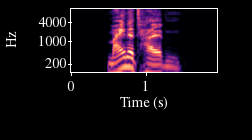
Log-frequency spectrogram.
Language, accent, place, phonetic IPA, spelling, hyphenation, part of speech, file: German, Germany, Berlin, [ˈmaɪ̯nətˌhalbn̩], meinethalben, mei‧net‧hal‧ben, adverb, De-meinethalben.ogg
- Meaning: because of me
